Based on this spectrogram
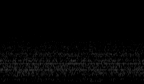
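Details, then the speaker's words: Creality CR-10 V3 3D printer main controller box: the newly replaced fan, powered up before reassembly, spins with a soft, even airy whir and no rattle or buzz. It is now quiet, where the old fan was bad. "so now I'm going to plug in power I'm going to make sure the fan spins and then we'll start reassembly now that sounds a lot better"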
